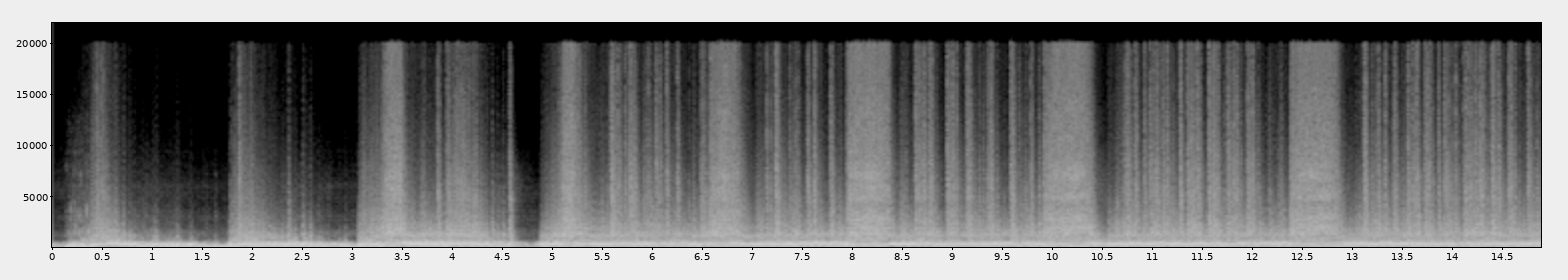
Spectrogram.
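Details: Catless V6 Ford Mustang with straight pipes, running a 93 octane tune on 93 fuel (owner unsure whether it runs rich): harsh raspy exhaust climbing through repeated revs, with sharp pops and crackles on each lift-off but no flames. Backfire without cats, possibly from rich running.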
